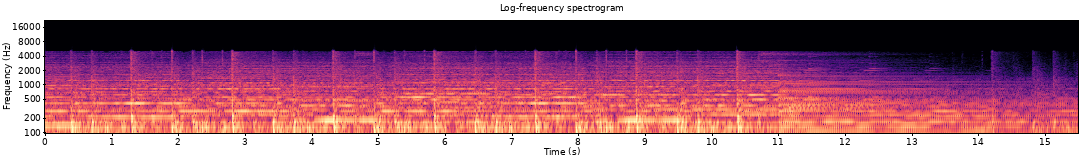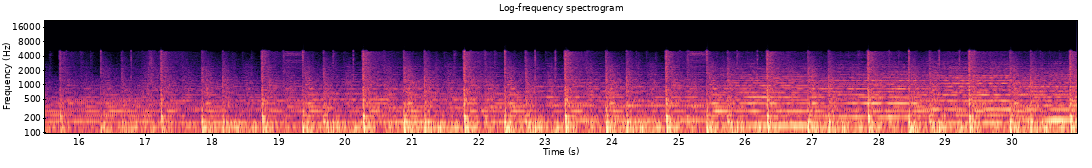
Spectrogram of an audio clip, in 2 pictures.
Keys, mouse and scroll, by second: 1.3 click, 1.7-2.1 scroll up 3, 2.7 f, 3.6 g, 5.9 s, 8.3 click, 9.1 g, 13.3 click, 14.3 g, 16.4 click, 17.1-18.4 scroll up 2, 18.4 s, 19.8 ctrl+r, 20.1 Tab, 20.6 ctrl+r, 24.4 click, 24.7 s, 26.1 Tab, 26.4 scroll down 2, 26.6 middle click, 27.0-27.4 scroll down 5, 27.4-28.8 scroll up 5, 28.8 middle click, 29.3 Tab, 30.1-30.5 scroll down 5, 30.5 middle click.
